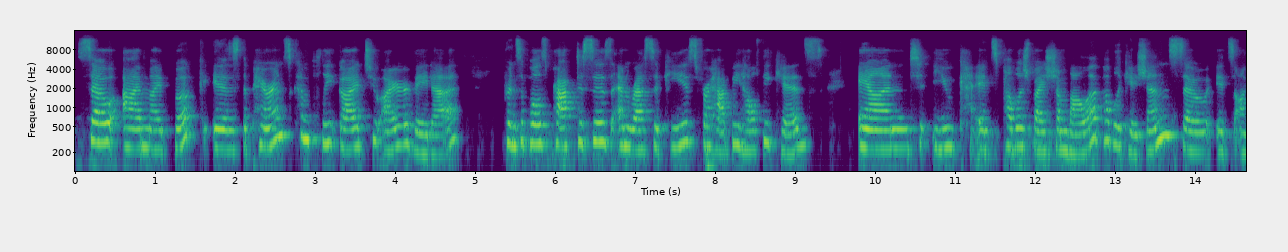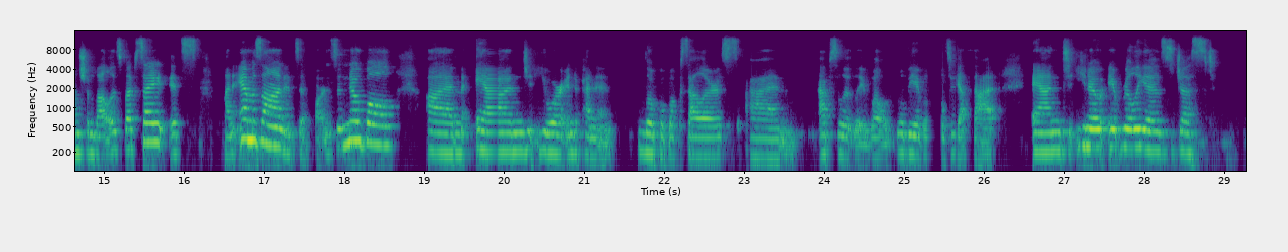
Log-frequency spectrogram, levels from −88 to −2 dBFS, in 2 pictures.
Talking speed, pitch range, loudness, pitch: 125 wpm, 200-270 Hz, -25 LUFS, 230 Hz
